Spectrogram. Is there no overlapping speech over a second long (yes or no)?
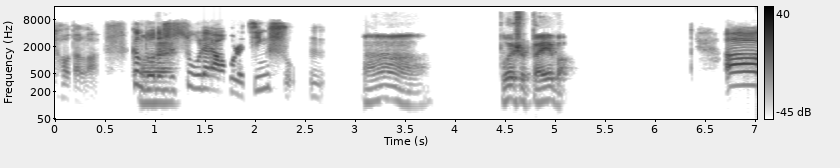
yes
